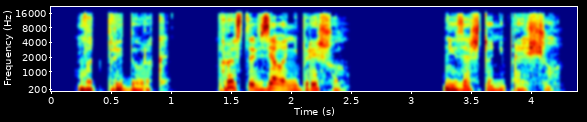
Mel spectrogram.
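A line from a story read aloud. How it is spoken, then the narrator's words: Indignant exclamation. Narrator (Russian): Возмущенно воскликнула она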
